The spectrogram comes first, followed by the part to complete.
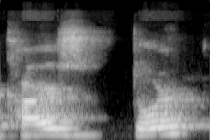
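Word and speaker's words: Karsdorp: um at the end of the game car cars Dorp right that's how you say it Chris yeah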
